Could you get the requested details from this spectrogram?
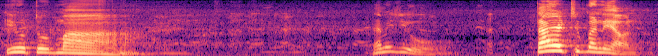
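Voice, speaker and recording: A man's voice: high-pitched, wildly swooping pitch, takes it slowly, creaky, fairly bright tone. A man telling jokes as a folk comedian, chatty and teasing. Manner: chatty, teasing, punchline-driven. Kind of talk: stand-up storytelling at a folk gathering.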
